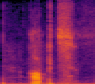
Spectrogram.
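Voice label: "abt", Dutch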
